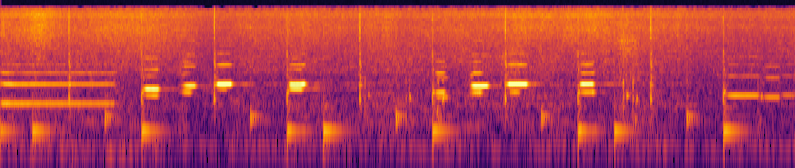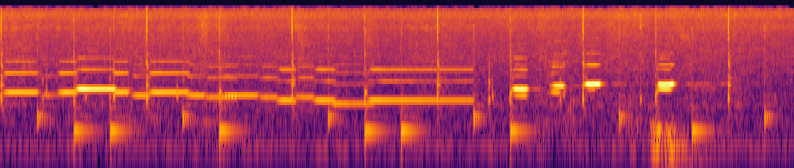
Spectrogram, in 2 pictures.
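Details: Gentle instrumental music of plucked guitar and piano notes plays steadily in a small room, with no animal voice audible.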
